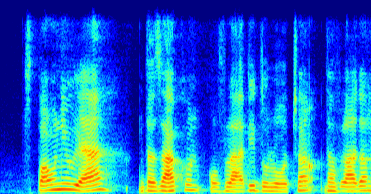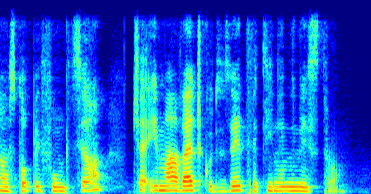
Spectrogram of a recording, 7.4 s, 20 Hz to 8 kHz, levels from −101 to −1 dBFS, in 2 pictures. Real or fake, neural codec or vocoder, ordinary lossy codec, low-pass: fake; codec, 44.1 kHz, 2.6 kbps, DAC; Opus, 64 kbps; 7.2 kHz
